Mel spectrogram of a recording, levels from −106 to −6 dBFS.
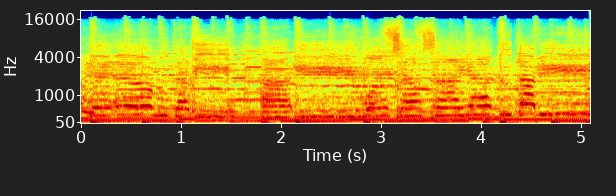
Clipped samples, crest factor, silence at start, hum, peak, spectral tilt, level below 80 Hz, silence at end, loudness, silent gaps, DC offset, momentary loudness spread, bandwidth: under 0.1%; 10 dB; 0 s; none; 0 dBFS; -5 dB/octave; -22 dBFS; 0 s; -10 LUFS; none; under 0.1%; 2 LU; 18 kHz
